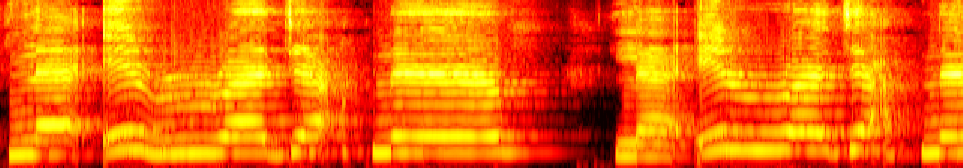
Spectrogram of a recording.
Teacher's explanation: ہم نون ساکن کو اس لیے ادا نہیں کرتے کیونکہ نون ساکن کے بعد یہاں پر را ہے، اور پورے قرآن پاک کا یہ رول ہے، قاعدہ ہے کہ جب بھی نون ساکن کے بعد را حروف آئے گا یا لام حروف آئے گا، یعنی نون ساکن کے بعد اگر آپ را دیکھیں یا لام دیکھیں تو آپ نے ہرگز نون ساکن کو ادا نہیں کرنا۔ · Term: ادغام کا قاعدہ بغیر گننے والا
